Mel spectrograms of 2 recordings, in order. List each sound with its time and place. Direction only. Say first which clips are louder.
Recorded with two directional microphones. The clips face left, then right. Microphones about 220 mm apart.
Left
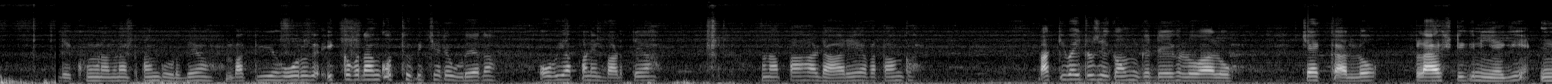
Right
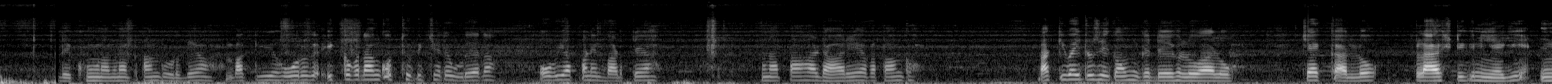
0.6 s speech: right 2 dB; 10° right (ahead or behind)
1.4 s speech: left 1 dB; 10° left (ahead or behind)
5.4 s speech: right 2 dB; 10° right (ahead or behind)
7.6 s speech: right 1 dB; 10° right (ahead or behind)
10.3 s speech: right 3 dB; 15° right (ahead or behind)
11.9 s speech: right 2 dB; 10° right (ahead or behind)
